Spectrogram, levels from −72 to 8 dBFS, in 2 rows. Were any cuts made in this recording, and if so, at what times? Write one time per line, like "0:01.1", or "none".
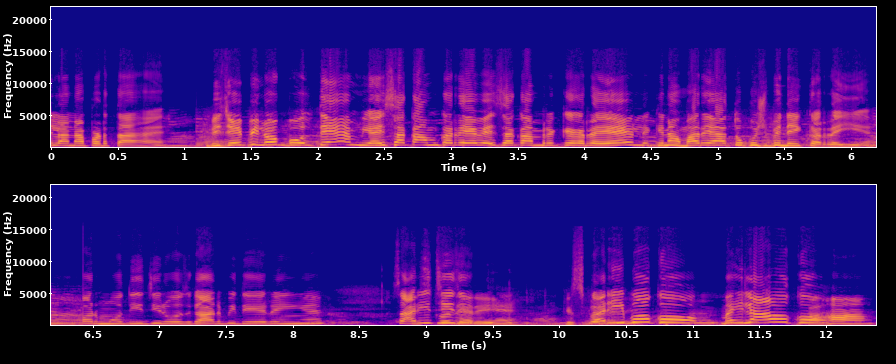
0:01.0
0:06.5

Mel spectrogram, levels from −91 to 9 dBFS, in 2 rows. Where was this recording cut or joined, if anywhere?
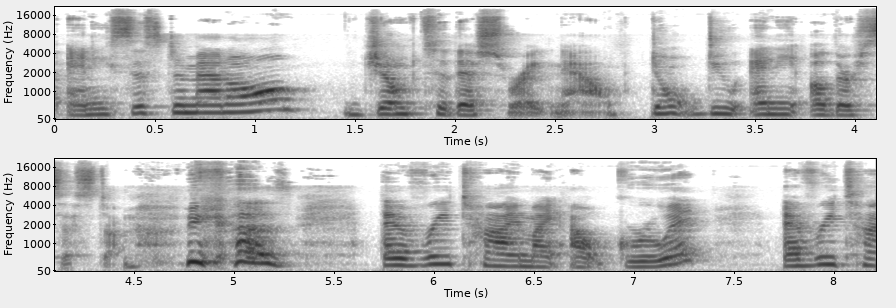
none

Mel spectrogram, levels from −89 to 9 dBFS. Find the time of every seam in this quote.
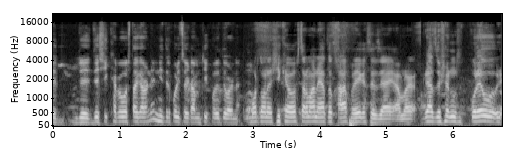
0:02.8
0:05.5

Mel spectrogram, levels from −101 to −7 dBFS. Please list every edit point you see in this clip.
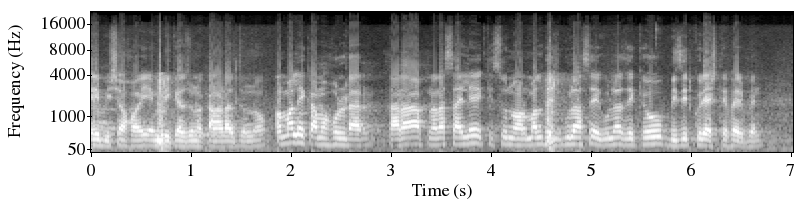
0:01.9

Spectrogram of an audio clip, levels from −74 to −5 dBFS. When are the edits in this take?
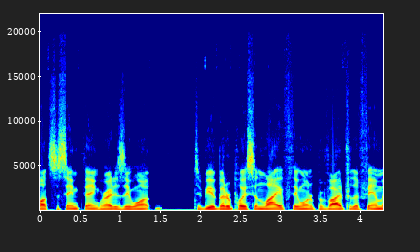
none

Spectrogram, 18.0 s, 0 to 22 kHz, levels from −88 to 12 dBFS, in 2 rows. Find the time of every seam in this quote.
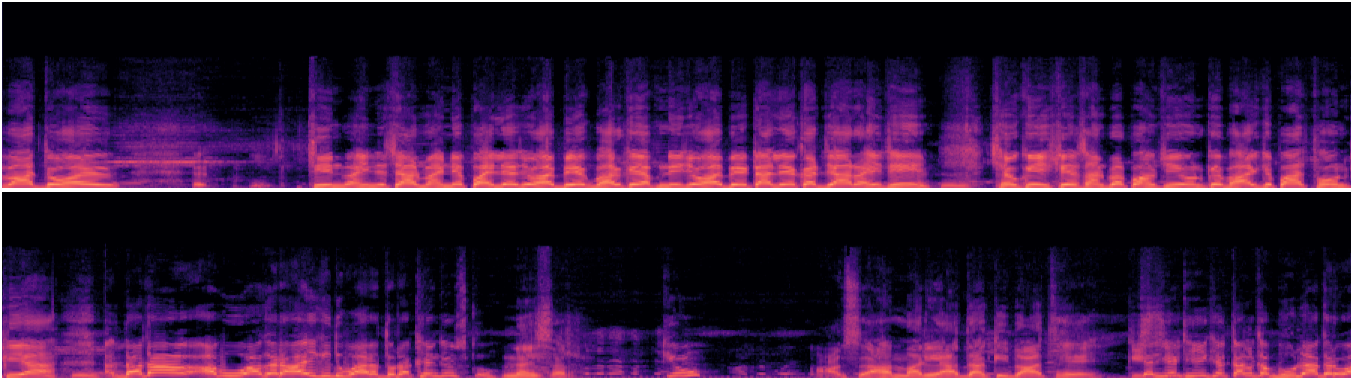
0:09.6

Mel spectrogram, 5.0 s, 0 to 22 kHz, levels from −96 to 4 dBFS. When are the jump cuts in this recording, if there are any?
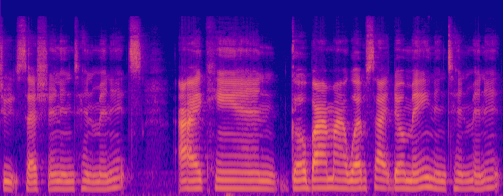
0:02.8

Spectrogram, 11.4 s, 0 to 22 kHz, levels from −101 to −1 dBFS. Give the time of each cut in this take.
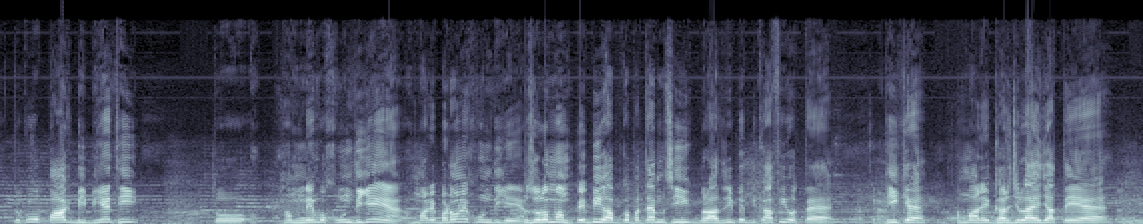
0:05.2

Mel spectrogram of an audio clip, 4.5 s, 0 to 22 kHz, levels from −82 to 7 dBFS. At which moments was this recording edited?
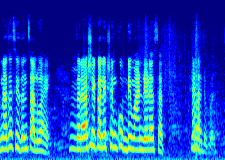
none

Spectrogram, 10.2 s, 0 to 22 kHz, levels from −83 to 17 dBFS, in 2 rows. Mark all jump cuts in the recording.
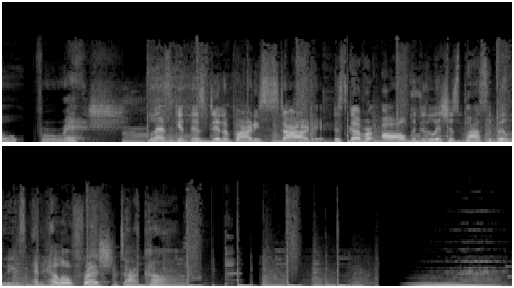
0:08.9

